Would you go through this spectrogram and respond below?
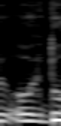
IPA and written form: ˈʊərduː (Urdu)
